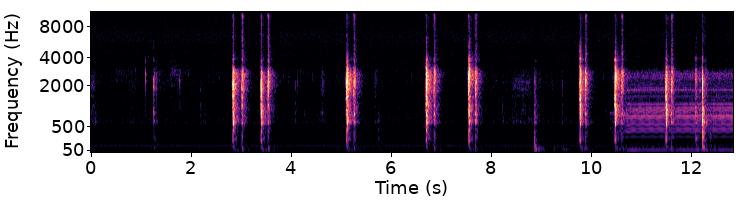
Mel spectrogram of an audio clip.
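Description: Pneumatic staple gun firing about nine single shots, irregularly spaced, driving staples through a vinyl seat cover into a motorcycle seat's plastic pan.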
